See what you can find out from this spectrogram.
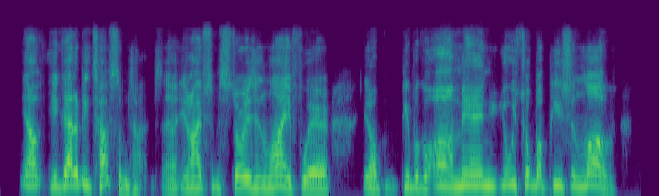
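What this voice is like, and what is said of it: New York accent. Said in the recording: “as you hear, I have a New York accent ... using my New York accent”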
